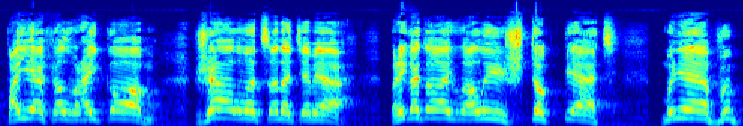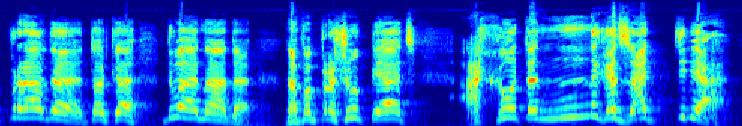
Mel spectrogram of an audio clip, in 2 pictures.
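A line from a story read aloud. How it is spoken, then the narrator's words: Shouted. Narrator (Russian): крикнул Антипову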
